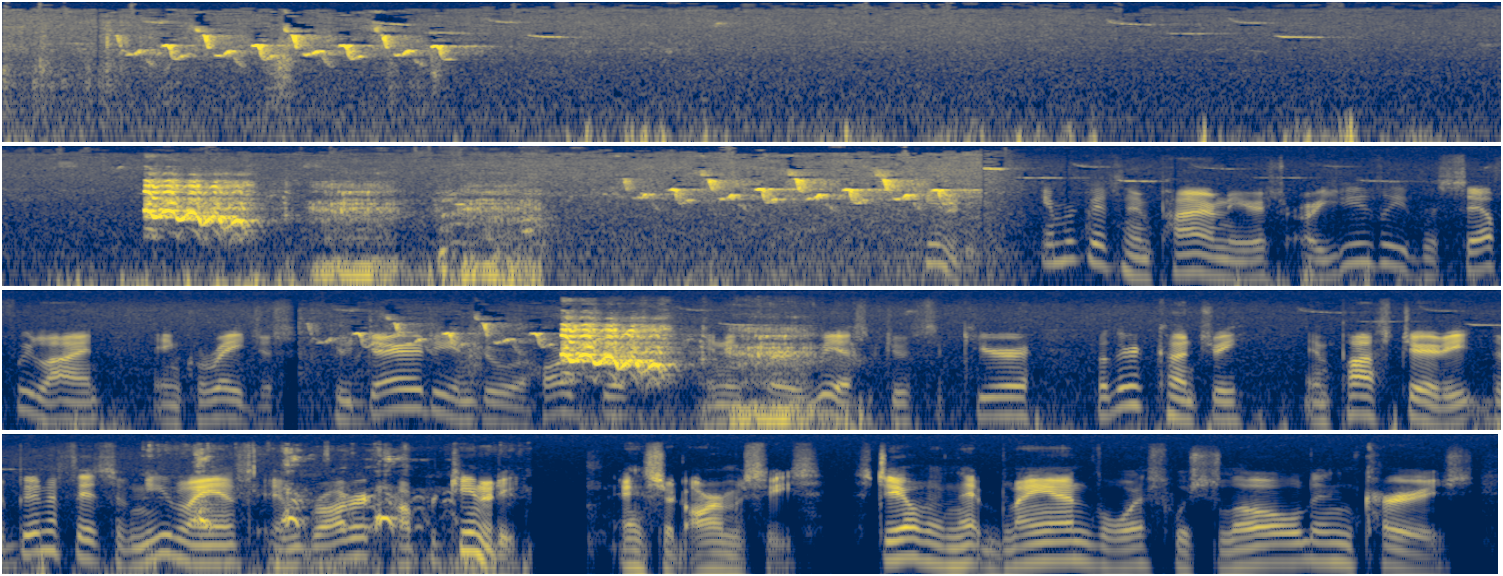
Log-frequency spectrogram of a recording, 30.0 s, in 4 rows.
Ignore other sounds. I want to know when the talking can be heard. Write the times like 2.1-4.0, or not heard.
11.9-29.8.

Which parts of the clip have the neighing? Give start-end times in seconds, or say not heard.
8.2-10.2, 17.8-19.4.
